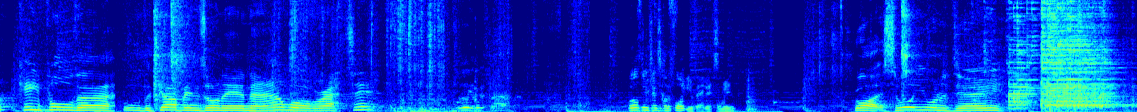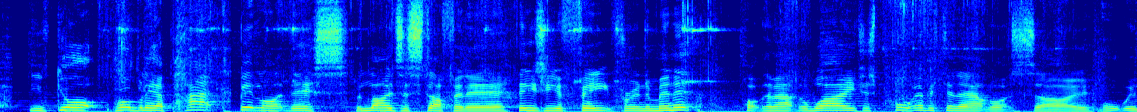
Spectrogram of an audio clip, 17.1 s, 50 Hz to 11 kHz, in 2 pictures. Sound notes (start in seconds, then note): 4.5 sped up talking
